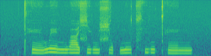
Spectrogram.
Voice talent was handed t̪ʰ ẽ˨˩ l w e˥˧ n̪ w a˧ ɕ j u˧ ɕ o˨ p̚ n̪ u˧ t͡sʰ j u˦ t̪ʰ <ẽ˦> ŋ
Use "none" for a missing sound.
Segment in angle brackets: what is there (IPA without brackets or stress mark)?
ẽ˧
